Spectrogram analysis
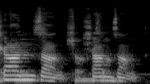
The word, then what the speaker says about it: Xuanzang: You would probably know better than I would in that Xuanzang. Yeah, because the X is like it's kind of like a sh.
